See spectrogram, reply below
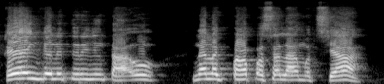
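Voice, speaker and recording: A middle-aged Filipino pastor preaching a conversational sermon, swinging between loud praise and hushed asides. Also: male voice, extremely high pitch, fairly even intonation, measured pace. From Philippines.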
